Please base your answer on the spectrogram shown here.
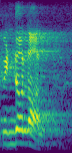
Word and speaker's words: Pindolol: So rhymes with sin and pin. It rhymes with sim and pin.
